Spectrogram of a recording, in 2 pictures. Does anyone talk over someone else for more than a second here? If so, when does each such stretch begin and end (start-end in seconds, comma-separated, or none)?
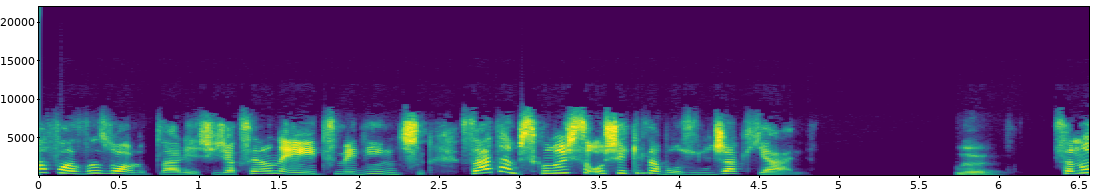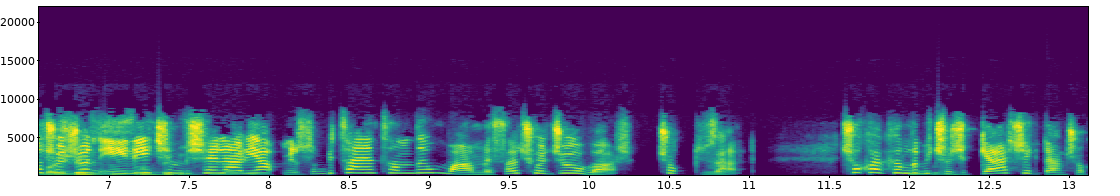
6.5-7.9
